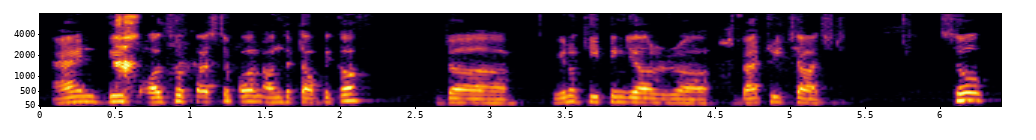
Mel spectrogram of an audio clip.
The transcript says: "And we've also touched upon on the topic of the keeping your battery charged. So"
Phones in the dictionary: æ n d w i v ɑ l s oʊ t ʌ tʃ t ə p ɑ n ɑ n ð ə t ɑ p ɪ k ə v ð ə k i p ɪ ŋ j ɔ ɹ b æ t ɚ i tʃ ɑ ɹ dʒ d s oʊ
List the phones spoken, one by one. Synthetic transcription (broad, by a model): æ n d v i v ɑ l s oʊ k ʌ s t ə p ɑ n ɑ n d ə t ɑ p ɪ k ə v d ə k i p ɪ ŋ j ɔ ɹ b æ t ɚ i tʃ ɑ ɹ dʒ d s oʊ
